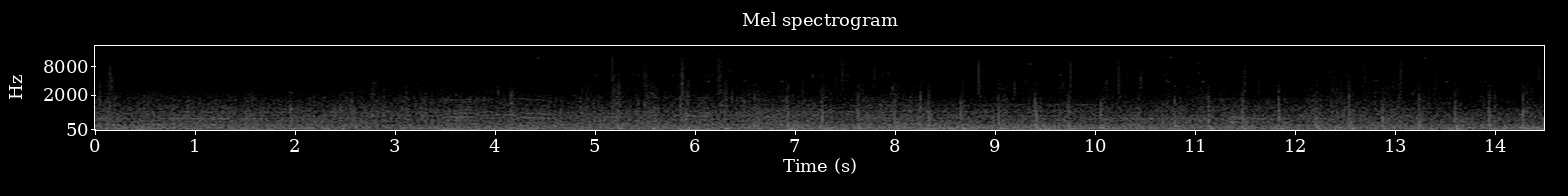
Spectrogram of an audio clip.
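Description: Footsteps tread slowly on a hard floor in a quiet, echoing space.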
